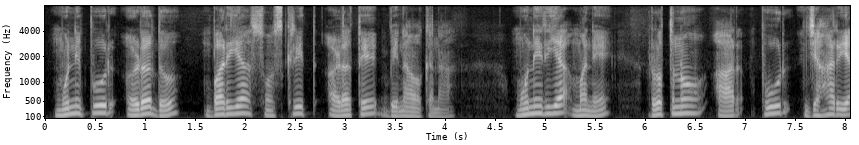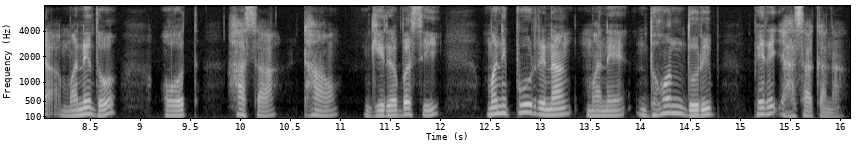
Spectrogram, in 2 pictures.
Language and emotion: Santali, neutral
